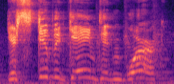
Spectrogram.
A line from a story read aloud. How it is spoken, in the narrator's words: Christina yelled up the stairs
